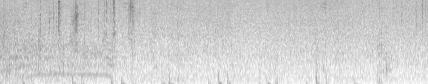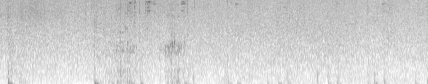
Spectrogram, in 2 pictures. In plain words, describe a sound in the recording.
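A horse's hooves thud on soft ground at a gallop.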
